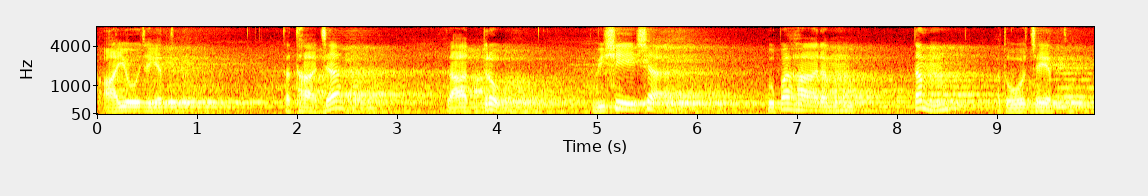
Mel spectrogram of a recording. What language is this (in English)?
Sanskrit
